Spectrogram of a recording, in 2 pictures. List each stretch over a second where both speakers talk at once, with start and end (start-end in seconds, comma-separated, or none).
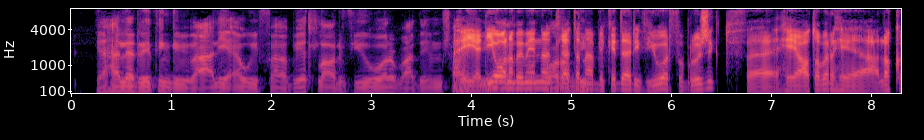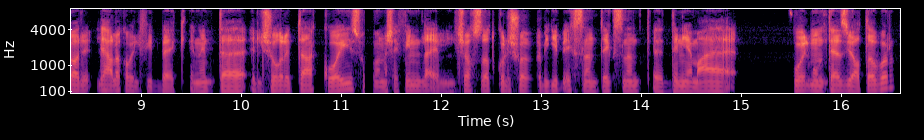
3.8-5.2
